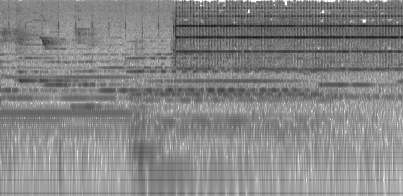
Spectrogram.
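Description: Background music with long held notes; about two and a half seconds in, an alarm clock starts ringing, a steady high ring that carries on over the music.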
